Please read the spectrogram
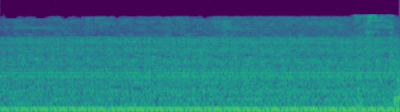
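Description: A steady, unbroken low mechanical hum, like an idling engine, with no strikes or bangs.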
